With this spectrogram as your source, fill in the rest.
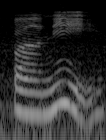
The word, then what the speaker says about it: funny: Funny. Remember in a two-syllable word, Y says E.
